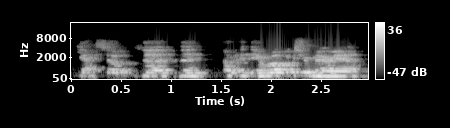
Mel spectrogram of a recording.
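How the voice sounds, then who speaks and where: A man explaining building plans at a town hall meeting, halting with fillers and restarts. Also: high voice, fairly even intonation. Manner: hesitant, many fillers and restarts. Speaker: project designer. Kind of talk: technical answers at a meeting. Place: large indoor meeting hall. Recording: echoey hall, distant, dull, background hum.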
